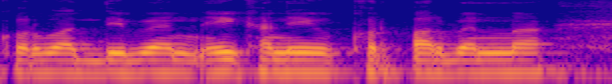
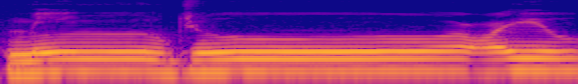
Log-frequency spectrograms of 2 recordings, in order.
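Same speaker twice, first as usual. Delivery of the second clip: very slow, melodic drawn-out recitation; Quran recitation; much slower than usual. Shown as a demonstration. Teacher modelling the correct words for students, slow chant. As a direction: stretch মিন and জু'ইউ in a long chant. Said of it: "recites word as model".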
